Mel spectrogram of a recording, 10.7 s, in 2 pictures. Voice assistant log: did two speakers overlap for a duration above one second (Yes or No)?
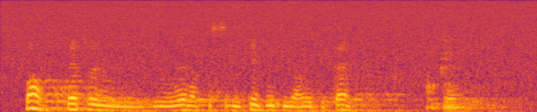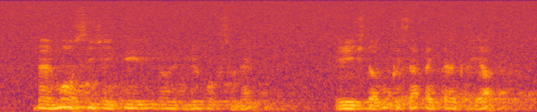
No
